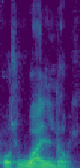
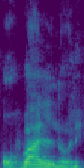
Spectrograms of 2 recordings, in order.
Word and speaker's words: Osvaldo: de una B corta, me ponen la W y yo lo pronunciaría Oswaldo y es Osvaldo.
